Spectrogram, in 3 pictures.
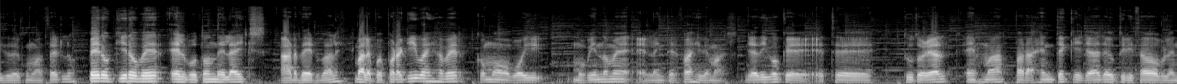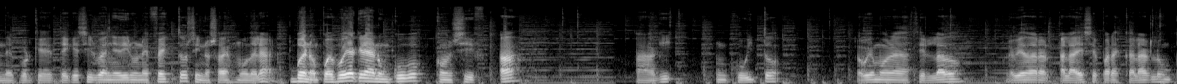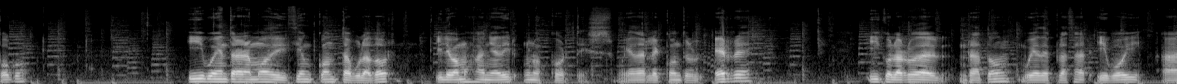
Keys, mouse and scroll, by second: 0.7 drag, 3.5 click, 4.2-4.7 drag, 4.7 middle click, 4.9 drag, 5.0-5.6 middle drag, 5.6-5.9 drag, 5.9 middle click, 6.0 drag, 6.3 shift+middle drag, 6.6-6.9 middle drag, 7.1-7.4 shift+middle drag, 7.5-8.0 middle drag, 8.2 shift+drag, 8.2 shift+middle click, 9.6-11.6 middle drag, 12.3-12.9 drag, 14.6 click, 15.3-15.7 shift+drag, 16.7 shift+a, 20.2-21.3 drag, 22.3 s, 24.0-24.4 middle drag, 25.1 click, 26.0-26.3 shift+middle drag, 26.4 middle click, 27.2 Tab, 27.9-28.2 shift+drag, 28.3 click.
